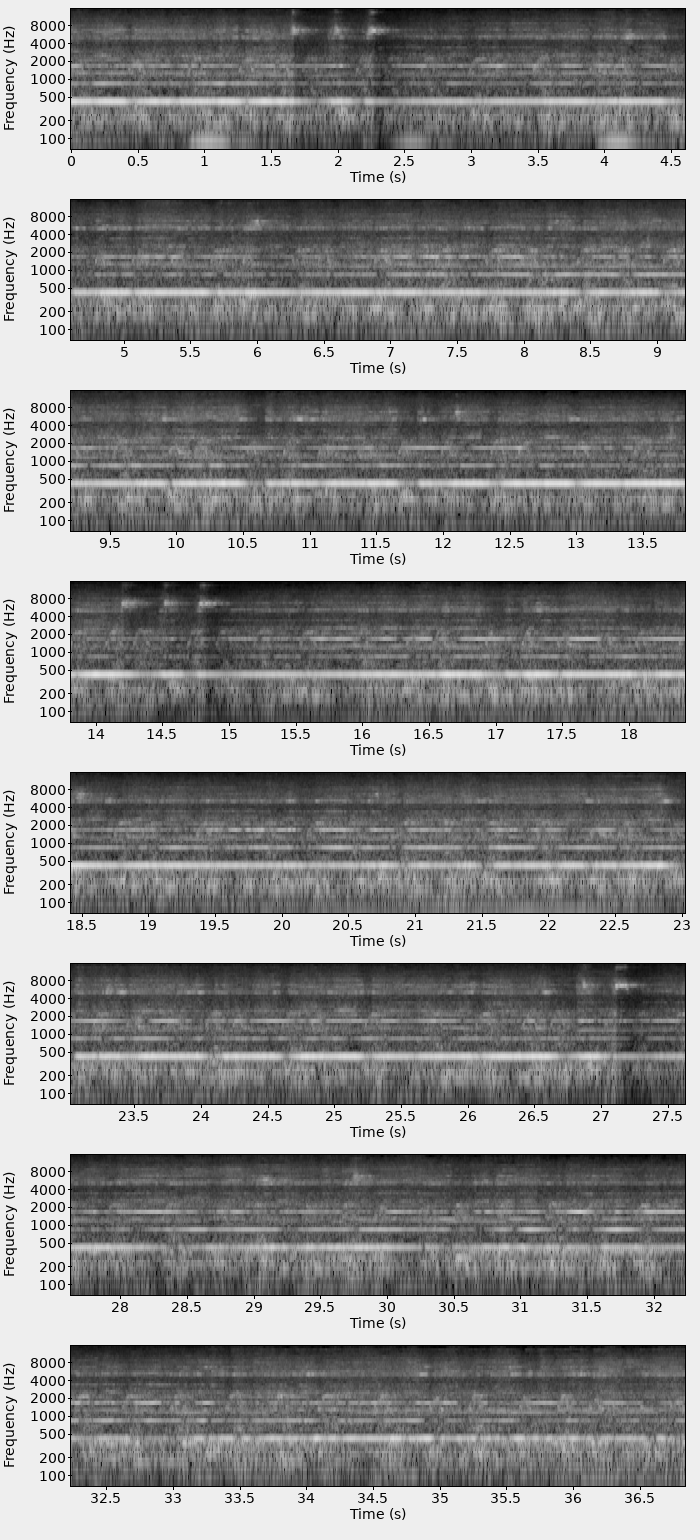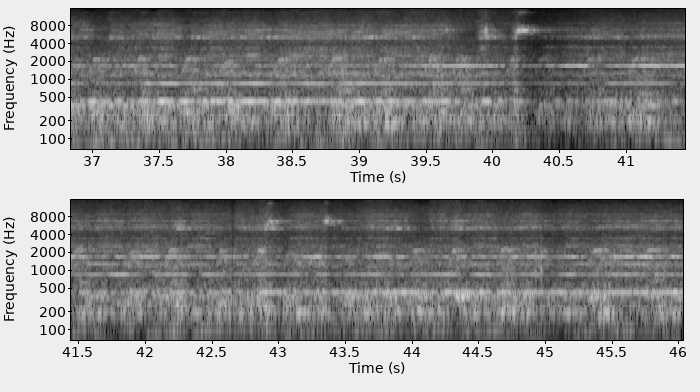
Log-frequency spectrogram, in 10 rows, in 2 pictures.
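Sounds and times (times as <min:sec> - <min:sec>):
bit cutting wood: 0:00.0 - 0:46.0
router spindle whine: 0:00.0 - 0:46.0.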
